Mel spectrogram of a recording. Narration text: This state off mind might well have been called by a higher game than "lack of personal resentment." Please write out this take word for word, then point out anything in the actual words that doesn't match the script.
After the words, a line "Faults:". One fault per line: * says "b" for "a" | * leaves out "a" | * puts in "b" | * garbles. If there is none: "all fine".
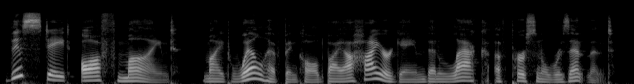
This state off mind might well have been called by a higher game than "lack of personal resentment."
Faults:
all fine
